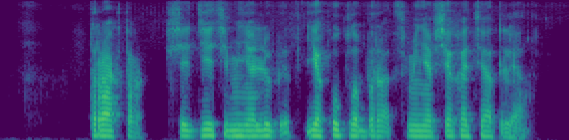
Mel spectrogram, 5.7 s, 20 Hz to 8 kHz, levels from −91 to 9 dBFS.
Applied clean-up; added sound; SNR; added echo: neural mask model Resemble Enhance denoiser.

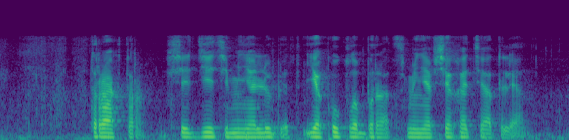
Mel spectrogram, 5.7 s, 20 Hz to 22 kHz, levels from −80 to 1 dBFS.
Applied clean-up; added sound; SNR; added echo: none; none; none; none.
